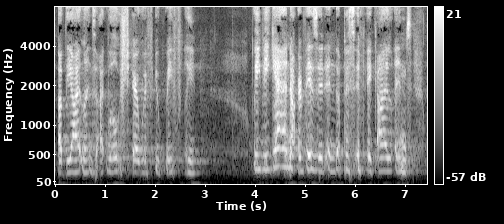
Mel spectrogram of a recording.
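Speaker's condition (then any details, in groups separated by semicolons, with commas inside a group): Dysphonia; lost ability to sing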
